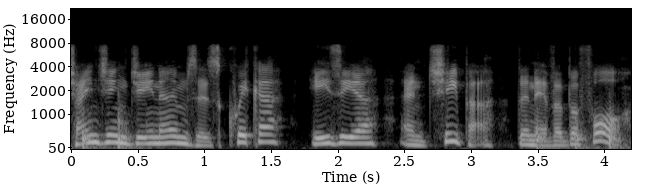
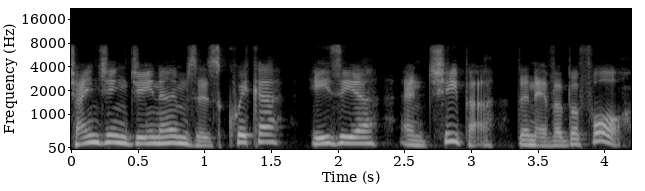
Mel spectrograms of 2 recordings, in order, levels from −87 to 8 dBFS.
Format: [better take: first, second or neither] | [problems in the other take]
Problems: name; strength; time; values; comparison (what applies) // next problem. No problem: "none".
second | background sound (Knock); 12 dB below the speech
